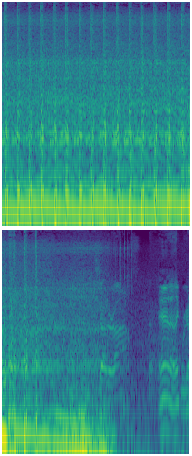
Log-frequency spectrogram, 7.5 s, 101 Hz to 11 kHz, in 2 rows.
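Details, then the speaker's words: 1998 Yamaha V-Max 700 snowmobile (triple) in pre-season tune-up, running without throttle touched at a high idle: rhythmic bouncing surge about twice a second, then sags and dies, as the throttle override switch cuts the engine in and out. "so you hear that bouncing away that's the throttle override is cutting it in and out"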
